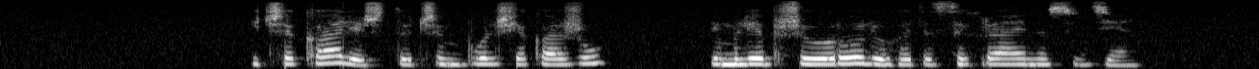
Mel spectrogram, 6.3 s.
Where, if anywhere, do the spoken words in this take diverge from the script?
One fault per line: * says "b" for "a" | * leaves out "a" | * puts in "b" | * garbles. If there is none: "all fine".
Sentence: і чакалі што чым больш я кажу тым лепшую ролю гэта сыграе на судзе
all fine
